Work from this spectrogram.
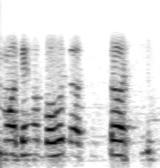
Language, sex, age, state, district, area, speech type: Odia, female, 18-30, Odisha, Subarnapur, urban, conversation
